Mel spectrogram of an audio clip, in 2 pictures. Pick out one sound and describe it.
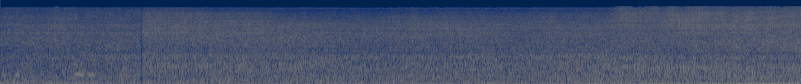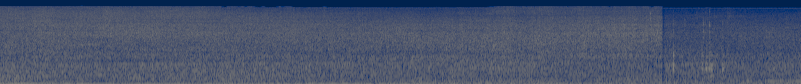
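Traffic hisses past on a wet road.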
